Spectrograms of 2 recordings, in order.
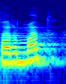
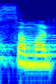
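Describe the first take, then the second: First: The r sound comes after the sa. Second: The r sound comes after the ma. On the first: The speaker calls it wrong. "सरमथ नहीं होता है" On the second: The speaker calls it right. "कैसा होगा समर्थ होता है"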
